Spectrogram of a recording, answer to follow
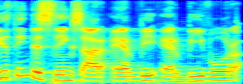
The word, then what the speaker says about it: herbivore: How do you say? Wait, I pressed F12 for whatever reason. Ah, with the H.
